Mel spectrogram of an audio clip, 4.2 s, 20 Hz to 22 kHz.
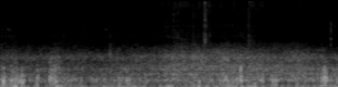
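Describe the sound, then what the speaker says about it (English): Steady roaring wind gusting up to about 30 mph buffeting the microphone, a constant low rumble that swells slightly in gusts, with no voices. "we're having some gusts of wind here."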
